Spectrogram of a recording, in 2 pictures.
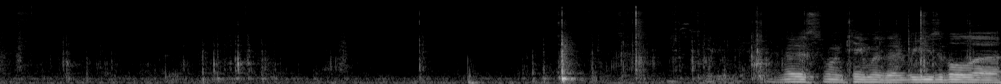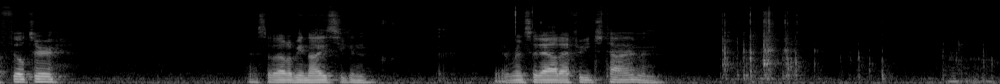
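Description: Plastic parts of a coffee maker click and knock as they are handled.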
